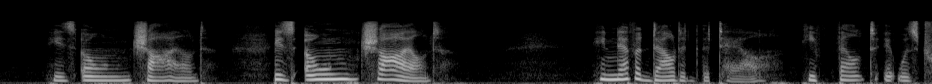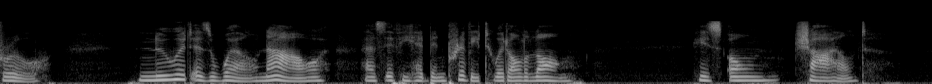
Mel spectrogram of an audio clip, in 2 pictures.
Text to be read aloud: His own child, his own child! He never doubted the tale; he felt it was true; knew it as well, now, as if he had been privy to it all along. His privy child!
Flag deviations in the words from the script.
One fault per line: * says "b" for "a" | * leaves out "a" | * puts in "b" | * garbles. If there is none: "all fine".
* says "own" for "privy"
